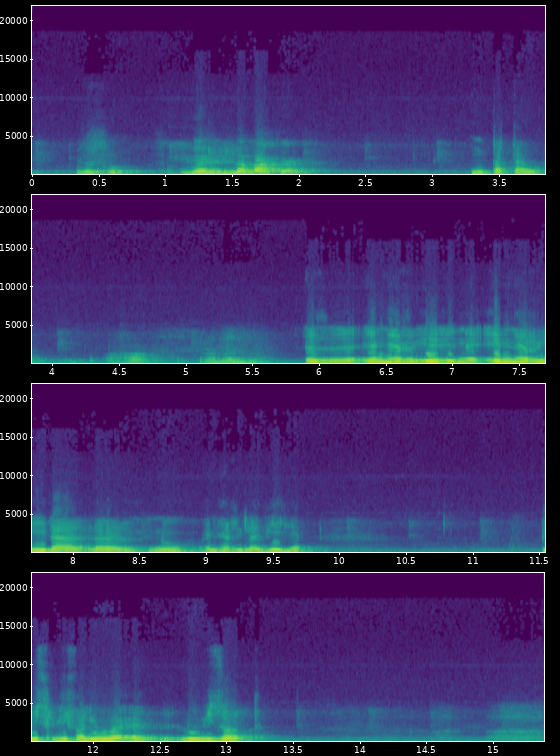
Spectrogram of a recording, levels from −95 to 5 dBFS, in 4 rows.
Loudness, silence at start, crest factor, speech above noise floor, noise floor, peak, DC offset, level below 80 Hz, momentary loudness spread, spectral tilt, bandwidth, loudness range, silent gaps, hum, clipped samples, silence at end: -17 LUFS; 0.35 s; 14 dB; 32 dB; -48 dBFS; -4 dBFS; under 0.1%; -50 dBFS; 19 LU; -9 dB/octave; 6.8 kHz; 9 LU; none; none; under 0.1%; 0 s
